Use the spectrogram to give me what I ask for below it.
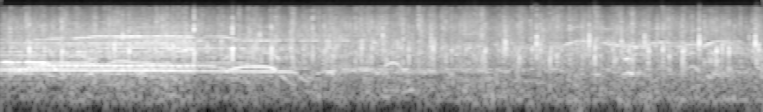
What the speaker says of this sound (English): So can we get a round of applause, please, for Representative Julie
